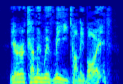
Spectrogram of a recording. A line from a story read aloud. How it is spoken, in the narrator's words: snarled Chrysler Peavy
